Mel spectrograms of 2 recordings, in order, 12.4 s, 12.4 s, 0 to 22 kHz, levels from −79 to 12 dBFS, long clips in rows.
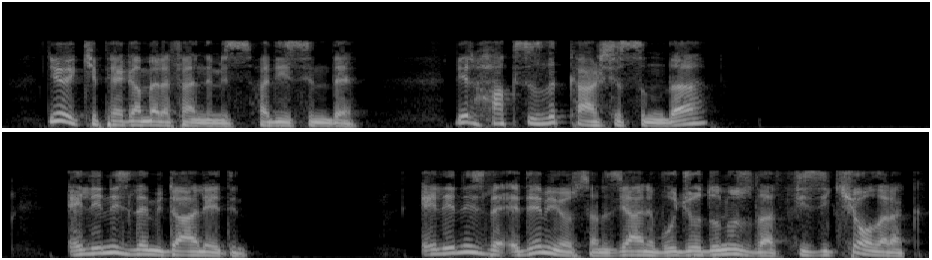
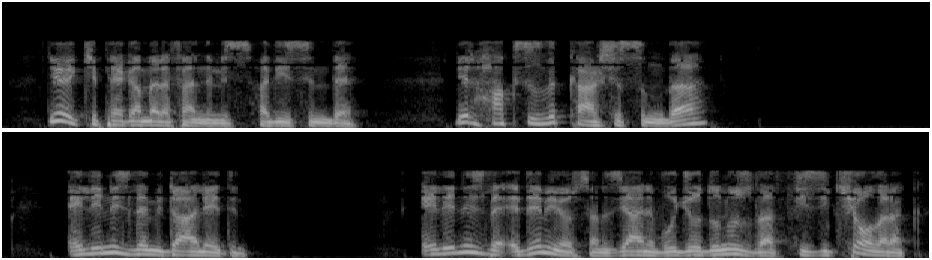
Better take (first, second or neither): first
